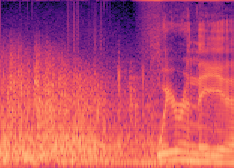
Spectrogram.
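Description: A bomb explosion: a noisy blast that lasts about a second and a half, over a steady low hum.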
